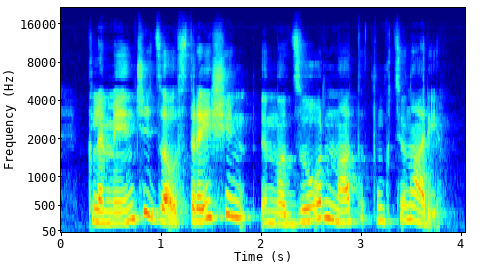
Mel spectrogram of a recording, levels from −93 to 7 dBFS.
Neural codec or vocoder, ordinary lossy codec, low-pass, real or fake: none; none; 19.8 kHz; real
